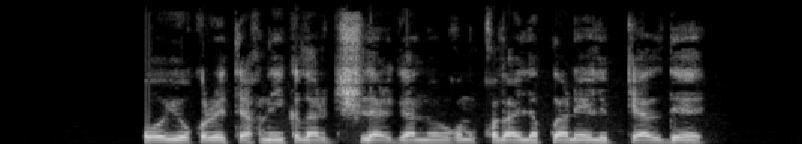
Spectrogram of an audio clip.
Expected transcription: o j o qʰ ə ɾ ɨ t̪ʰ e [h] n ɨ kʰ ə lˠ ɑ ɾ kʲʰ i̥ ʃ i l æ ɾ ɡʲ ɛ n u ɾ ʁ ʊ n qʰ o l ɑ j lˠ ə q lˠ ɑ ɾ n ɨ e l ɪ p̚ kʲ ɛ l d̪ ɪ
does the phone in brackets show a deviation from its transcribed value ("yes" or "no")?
yes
